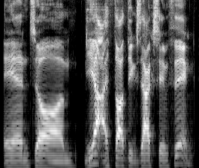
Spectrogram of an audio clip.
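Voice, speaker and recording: A man's voice: fairly low pitch, measured pace, clean tone. A young man with a Canadian accent co-hosting a podcast, talking casually with many fillers. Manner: relaxed, filler-heavy talk. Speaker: podcast co-host. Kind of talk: casual chat.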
